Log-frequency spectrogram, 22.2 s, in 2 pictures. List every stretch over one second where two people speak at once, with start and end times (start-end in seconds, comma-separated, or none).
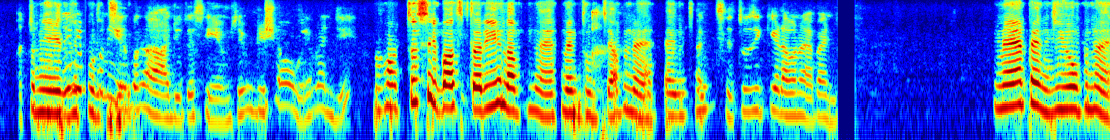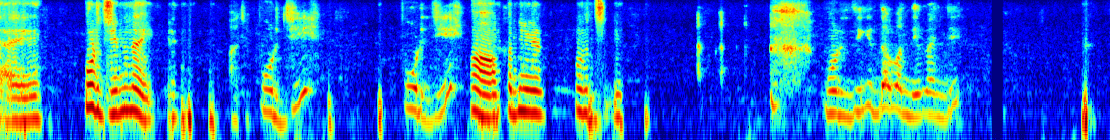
none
